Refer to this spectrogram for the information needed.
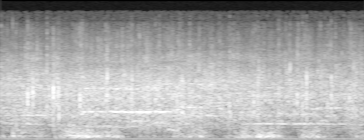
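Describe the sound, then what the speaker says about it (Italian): A crowd at a civic virtue award ceremony applauds steadily and warmly, a dense even wash of clapping with some cheering mixed in, filling the whole stretch without a break. "Bello, bello quando questo tifo così caloroso."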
